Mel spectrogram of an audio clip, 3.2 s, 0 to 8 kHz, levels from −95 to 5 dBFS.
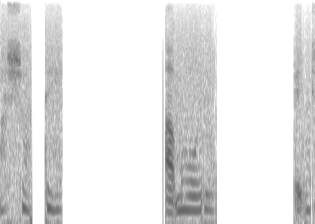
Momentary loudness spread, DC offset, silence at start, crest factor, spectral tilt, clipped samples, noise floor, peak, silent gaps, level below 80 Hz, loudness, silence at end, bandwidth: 12 LU; under 0.1%; 0 s; 22 dB; -5 dB/octave; under 0.1%; under -90 dBFS; -22 dBFS; 0.31-0.45 s, 0.62-1.62 s, 2.16-2.93 s; -66 dBFS; -42 LUFS; 0 s; 8 kHz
